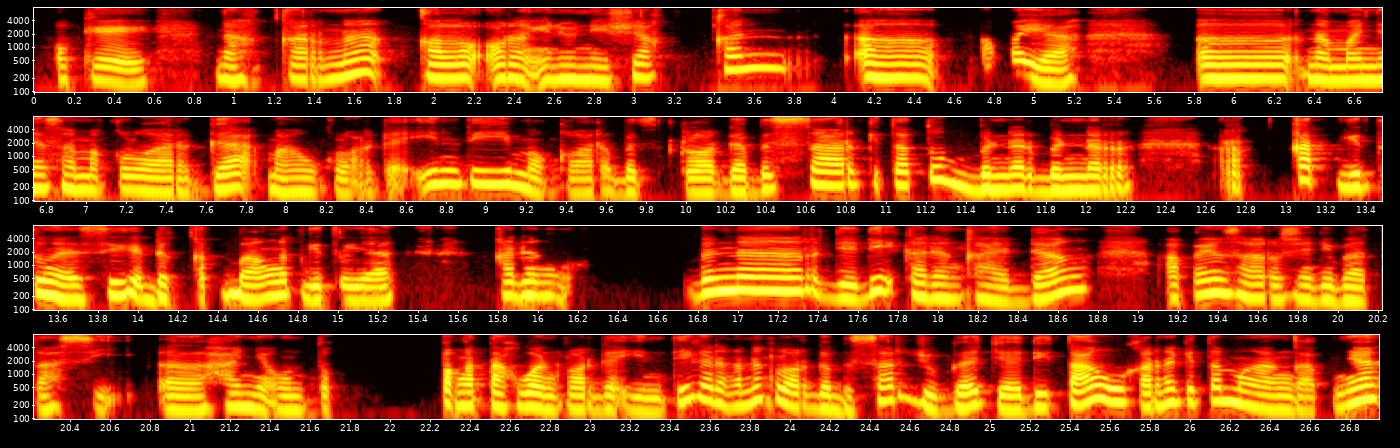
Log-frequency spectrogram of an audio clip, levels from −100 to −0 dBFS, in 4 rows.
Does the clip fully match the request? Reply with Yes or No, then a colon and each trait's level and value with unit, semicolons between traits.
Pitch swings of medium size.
Yes: average, 3.6 semitones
